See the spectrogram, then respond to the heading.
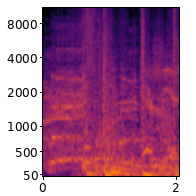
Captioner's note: alien roars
